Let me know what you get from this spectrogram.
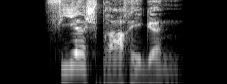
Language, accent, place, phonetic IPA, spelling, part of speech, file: German, Germany, Berlin, [ˈfiːɐ̯ˌʃpʁaːxɪɡŋ̩], viersprachigen, adjective, De-viersprachigen.ogg
- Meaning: inflection of viersprachig: 1. strong genitive masculine/neuter singular 2. weak/mixed genitive/dative all-gender singular 3. strong/weak/mixed accusative masculine singular 4. strong dative plural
